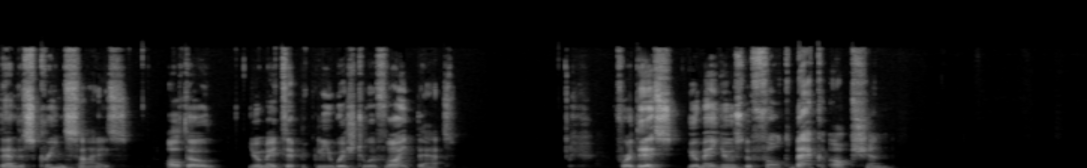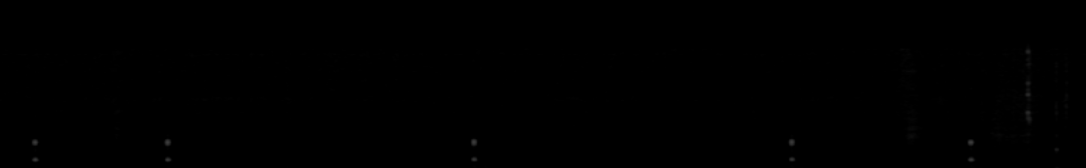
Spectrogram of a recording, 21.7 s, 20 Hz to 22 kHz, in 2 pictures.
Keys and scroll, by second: 21.5 F10.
